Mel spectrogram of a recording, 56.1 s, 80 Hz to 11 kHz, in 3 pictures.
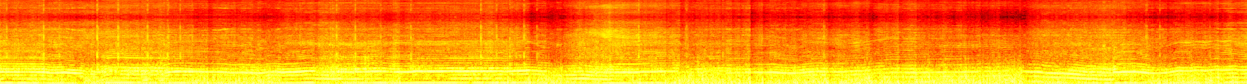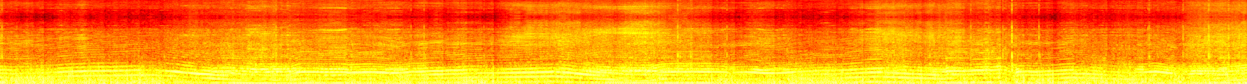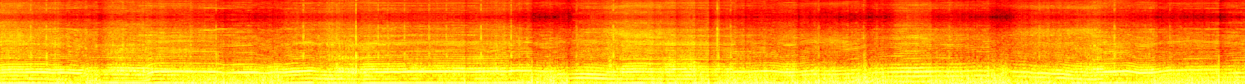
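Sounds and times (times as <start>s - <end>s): motorbike engine revving: 0.0s - 56.0s.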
